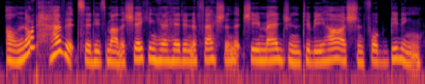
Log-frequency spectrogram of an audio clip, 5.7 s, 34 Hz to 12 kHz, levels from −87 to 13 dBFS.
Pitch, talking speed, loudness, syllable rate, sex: 195 Hz, 220 wpm, -17 LUFS, 5.3 syllables/s, female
